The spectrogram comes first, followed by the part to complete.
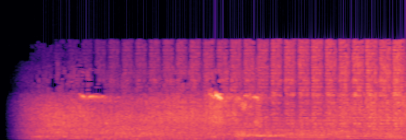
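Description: Car engine and tyre-squeal sound effect, fading in quickly and then holding steady, its engine pitch gliding slowly up and down.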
